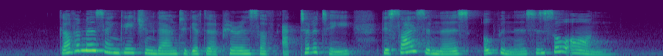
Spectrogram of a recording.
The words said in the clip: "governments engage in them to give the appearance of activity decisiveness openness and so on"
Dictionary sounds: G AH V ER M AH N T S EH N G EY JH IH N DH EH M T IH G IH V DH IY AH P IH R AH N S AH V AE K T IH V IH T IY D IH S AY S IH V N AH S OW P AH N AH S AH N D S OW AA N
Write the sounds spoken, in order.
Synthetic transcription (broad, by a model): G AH V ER M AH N T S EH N G EY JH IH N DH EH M T IH G IH V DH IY AH P IH R AH N S AH V AE K T IH V IH T IY D IH S AY S IH V N AH S OW P AH N AH S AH N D S OW AA N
